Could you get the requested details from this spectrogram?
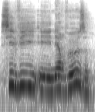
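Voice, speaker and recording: A woman teaches a French grammar lesson and drills each form one by one, slipping in brief English glosses. She speaks slowly, her tone warm and mellow. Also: a little high. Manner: slow, patient drilling with short English glosses.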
